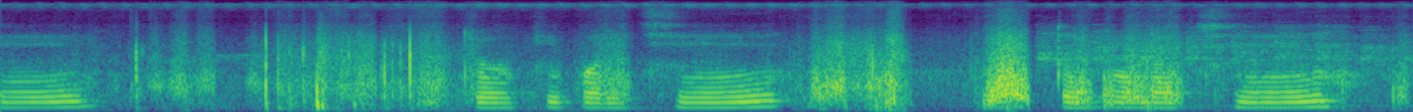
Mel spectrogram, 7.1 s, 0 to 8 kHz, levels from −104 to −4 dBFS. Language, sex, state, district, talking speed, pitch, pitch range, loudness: Odia, female, Odisha, Sambalpur, 40 wpm, 135 Hz, 135-150 Hz, -24 LUFS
